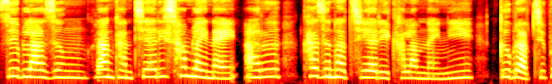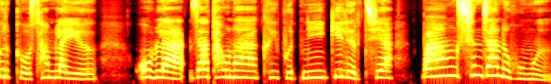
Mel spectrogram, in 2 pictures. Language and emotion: Bodo, fearful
